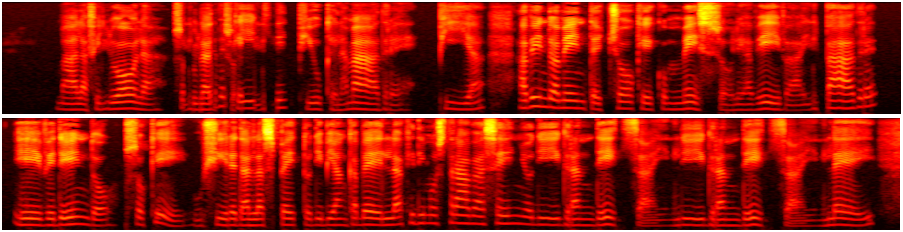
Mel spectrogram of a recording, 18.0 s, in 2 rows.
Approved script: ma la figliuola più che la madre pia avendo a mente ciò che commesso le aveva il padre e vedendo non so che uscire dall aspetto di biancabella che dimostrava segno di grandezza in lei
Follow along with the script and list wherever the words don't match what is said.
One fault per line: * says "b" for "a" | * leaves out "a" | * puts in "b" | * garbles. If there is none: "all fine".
* garbles
* leaves out "non"
* puts in "di grandezza in"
